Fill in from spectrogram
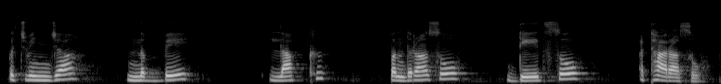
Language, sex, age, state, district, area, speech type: Punjabi, female, 30-45, Punjab, Rupnagar, urban, spontaneous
